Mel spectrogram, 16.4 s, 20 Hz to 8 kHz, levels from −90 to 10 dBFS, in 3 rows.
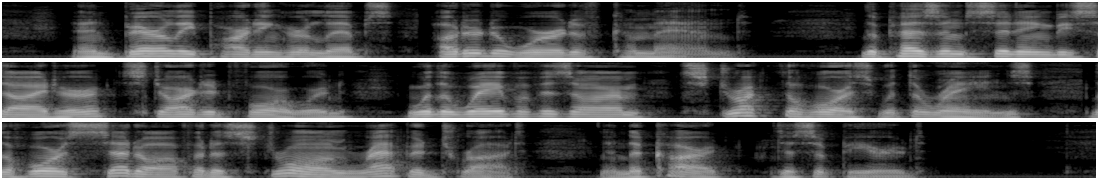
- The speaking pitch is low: Yes, low, 110 Hz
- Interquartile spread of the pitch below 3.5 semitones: No, average, 4.2 semitones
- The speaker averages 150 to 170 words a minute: Yes, average, 155 wpm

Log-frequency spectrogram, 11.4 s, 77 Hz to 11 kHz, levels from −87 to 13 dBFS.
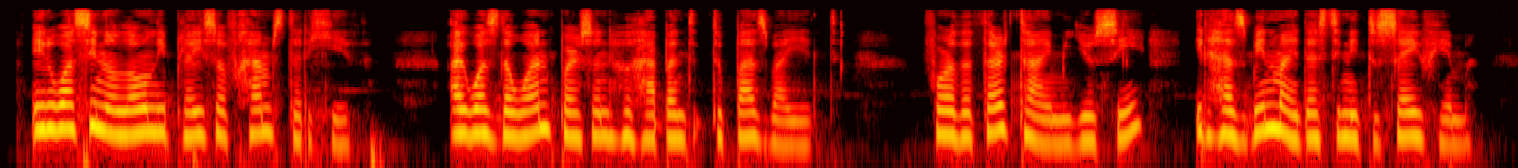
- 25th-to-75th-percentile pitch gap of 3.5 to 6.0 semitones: No, average, 3.1 semitones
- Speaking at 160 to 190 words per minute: Yes, average, 180 wpm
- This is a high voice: Yes, high, 200 Hz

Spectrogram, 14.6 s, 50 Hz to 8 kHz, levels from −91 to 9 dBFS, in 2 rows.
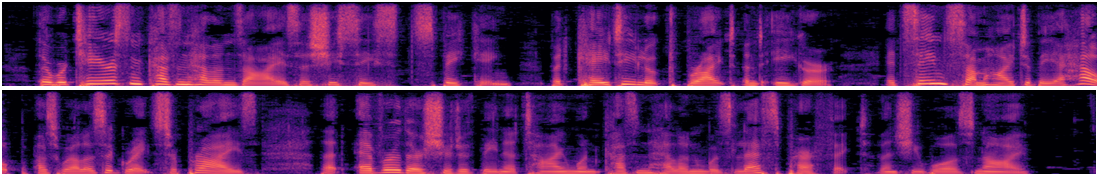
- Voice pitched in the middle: Yes, medium, 175 Hz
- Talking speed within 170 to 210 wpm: Yes, average, 195 wpm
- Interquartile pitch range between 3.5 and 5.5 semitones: Yes, average, 4.2 semitones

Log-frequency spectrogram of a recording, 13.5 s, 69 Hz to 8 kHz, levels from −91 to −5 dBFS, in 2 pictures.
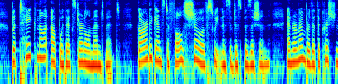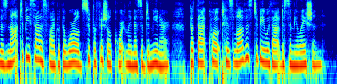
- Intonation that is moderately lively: Yes, average, 3.2 semitones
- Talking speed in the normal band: Yes, average, 185 wpm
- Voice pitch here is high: Yes, high, 225 Hz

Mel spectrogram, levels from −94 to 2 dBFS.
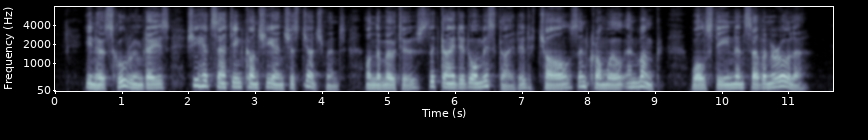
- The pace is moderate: No, slow, 130 wpm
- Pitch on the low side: Yes, low, 130 Hz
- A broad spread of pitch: No, average, 4.0 semitones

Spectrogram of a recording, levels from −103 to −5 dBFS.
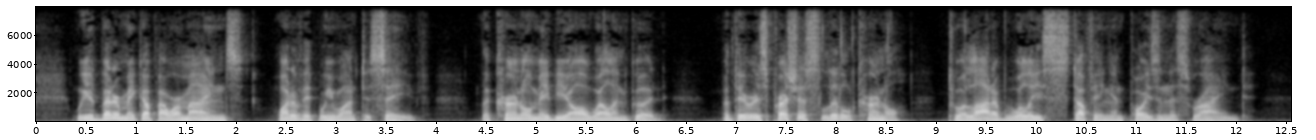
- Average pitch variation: Yes, average, 3.5 semitones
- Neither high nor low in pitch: No, low, 130 Hz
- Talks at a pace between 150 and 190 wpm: Yes, average, 175 wpm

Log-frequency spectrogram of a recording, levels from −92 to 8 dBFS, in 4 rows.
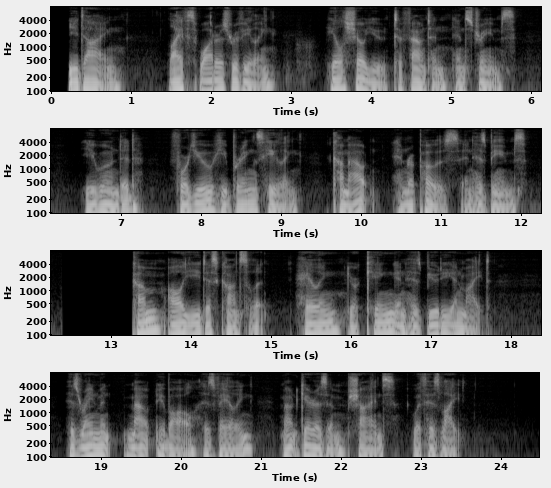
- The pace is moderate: No, slow, 125 wpm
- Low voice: Yes, very low, 80 Hz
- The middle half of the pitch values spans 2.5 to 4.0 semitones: Yes, average, 3.6 semitones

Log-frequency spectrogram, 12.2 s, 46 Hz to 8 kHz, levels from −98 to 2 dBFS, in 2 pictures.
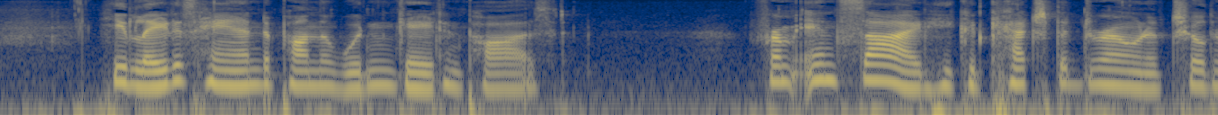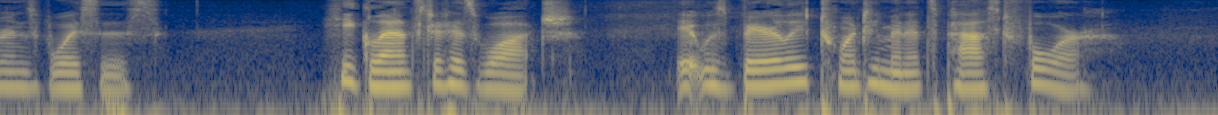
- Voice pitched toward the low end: No, medium, 170 Hz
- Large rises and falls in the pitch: No, average, 2.9 semitones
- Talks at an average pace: Yes, average, 160 wpm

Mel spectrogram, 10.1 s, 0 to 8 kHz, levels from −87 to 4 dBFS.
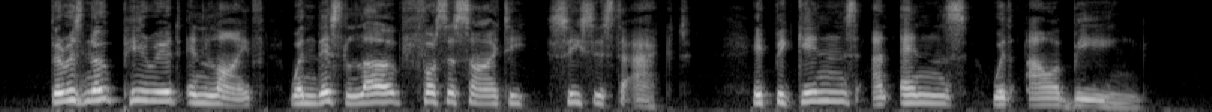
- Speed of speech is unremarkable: No, slow, 125 wpm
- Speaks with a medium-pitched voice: Yes, medium, 170 Hz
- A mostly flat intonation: No, average, 4.6 semitones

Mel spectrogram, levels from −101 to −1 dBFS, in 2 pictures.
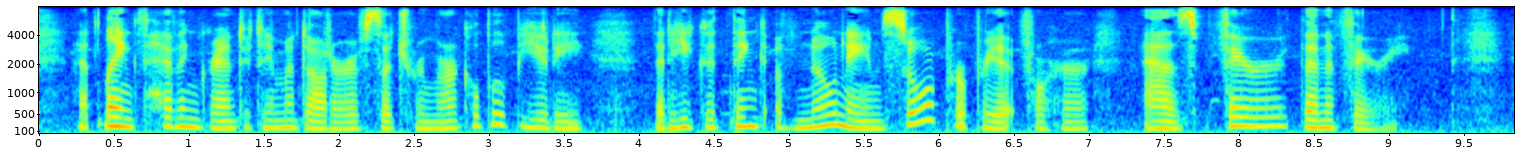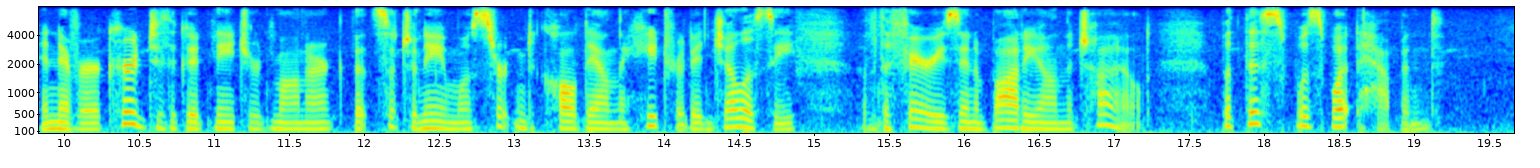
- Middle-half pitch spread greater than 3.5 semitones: Yes, average, 4.0 semitones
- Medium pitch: Yes, medium, 170 Hz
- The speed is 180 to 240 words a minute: Yes, average, 190 wpm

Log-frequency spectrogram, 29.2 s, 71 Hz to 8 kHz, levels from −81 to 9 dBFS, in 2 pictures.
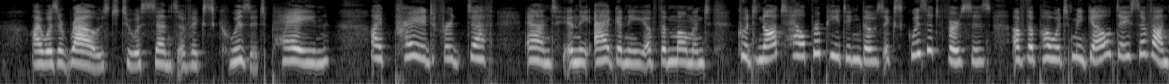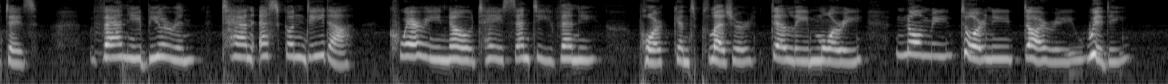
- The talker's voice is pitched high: Yes, very high, 275 Hz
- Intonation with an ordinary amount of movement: Yes, average, 4.1 semitones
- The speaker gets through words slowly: Yes, slow, 105 wpm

